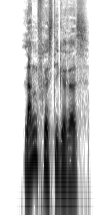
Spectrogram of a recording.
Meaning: strong/mixed nominative/accusative neuter singular comparative degree of langfristig
- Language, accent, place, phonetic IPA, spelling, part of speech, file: German, Germany, Berlin, [ˈlaŋˌfʁɪstɪɡəʁəs], langfristigeres, adjective, De-langfristigeres.ogg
